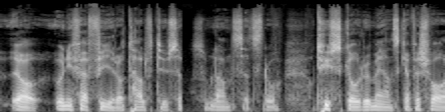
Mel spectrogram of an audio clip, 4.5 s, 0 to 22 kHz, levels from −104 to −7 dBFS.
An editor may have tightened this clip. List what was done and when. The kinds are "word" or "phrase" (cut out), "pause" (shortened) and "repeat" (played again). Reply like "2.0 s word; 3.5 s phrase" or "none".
1.8 s word; 2.6 s word; 3.1 s word

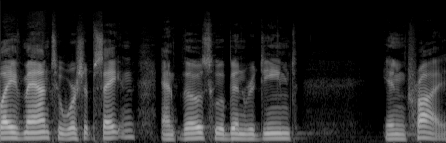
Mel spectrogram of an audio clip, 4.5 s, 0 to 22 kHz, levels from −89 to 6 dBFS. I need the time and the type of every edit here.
1.8 s word

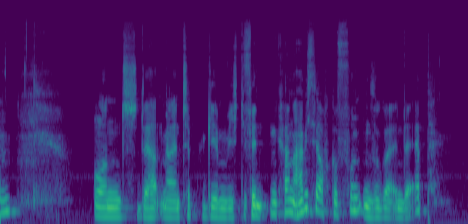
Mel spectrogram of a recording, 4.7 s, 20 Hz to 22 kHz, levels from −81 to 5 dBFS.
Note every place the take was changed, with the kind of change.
2.4 s word

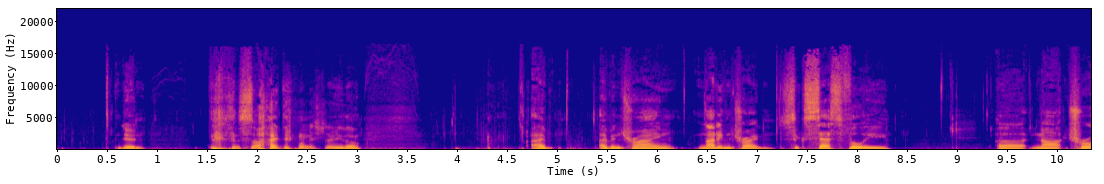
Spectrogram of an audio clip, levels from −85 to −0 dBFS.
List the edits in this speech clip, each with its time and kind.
6.3 s pause

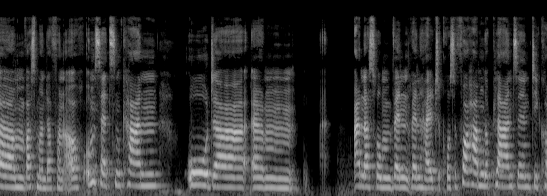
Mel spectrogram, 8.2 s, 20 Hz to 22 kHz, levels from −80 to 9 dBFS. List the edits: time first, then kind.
none

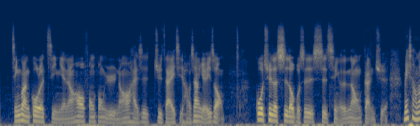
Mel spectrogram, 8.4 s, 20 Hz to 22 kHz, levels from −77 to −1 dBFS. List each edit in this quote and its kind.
none

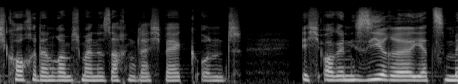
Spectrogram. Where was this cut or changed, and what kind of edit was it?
none

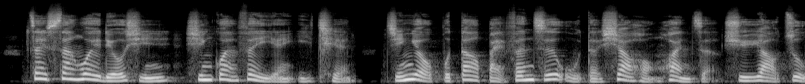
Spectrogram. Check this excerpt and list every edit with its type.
3.6 s pause

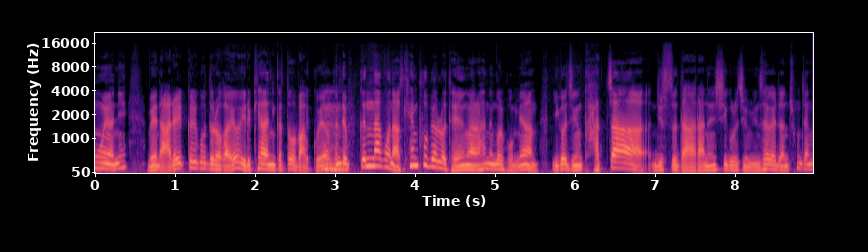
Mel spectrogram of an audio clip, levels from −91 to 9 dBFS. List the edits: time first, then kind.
2.6 s word; 3.2 s word; 3.8 s word; 5.6 s pause

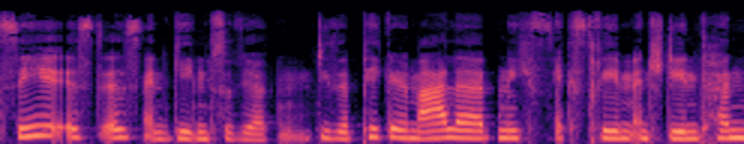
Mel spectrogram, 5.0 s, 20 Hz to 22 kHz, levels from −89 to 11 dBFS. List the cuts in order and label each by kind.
1.0 s phrase; 2.1 s word; 3.3 s word; 3.7 s word

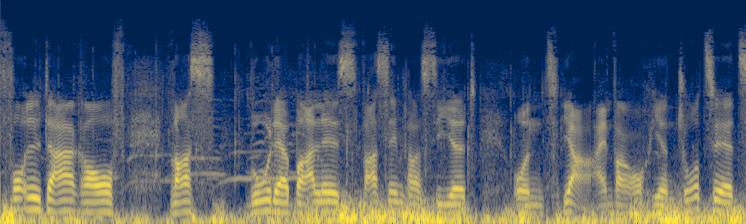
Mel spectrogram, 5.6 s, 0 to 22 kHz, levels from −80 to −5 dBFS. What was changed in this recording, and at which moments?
3.0 s word; 4.2 s word

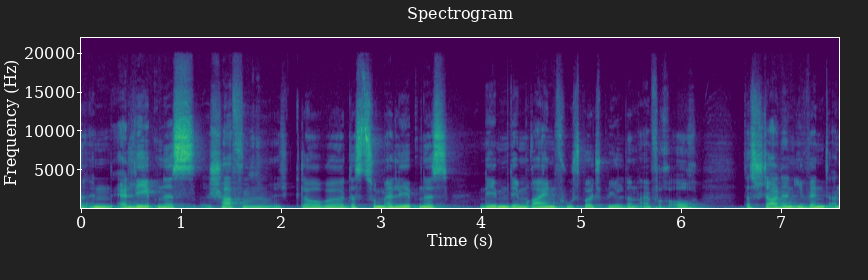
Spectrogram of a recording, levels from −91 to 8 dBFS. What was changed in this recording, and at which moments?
none

